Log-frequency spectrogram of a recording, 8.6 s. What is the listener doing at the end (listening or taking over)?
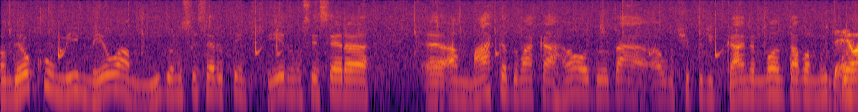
taking over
